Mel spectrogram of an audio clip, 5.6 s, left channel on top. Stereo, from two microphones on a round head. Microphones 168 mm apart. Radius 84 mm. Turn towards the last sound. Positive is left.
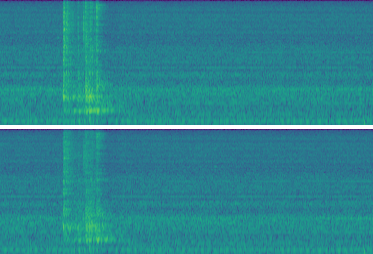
turn(degrees=30)  # may be behind; listen again after turning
